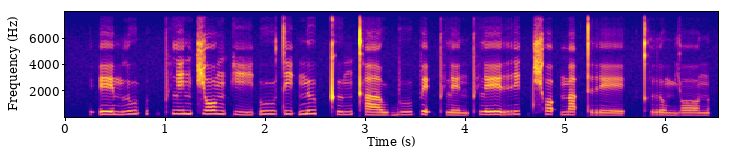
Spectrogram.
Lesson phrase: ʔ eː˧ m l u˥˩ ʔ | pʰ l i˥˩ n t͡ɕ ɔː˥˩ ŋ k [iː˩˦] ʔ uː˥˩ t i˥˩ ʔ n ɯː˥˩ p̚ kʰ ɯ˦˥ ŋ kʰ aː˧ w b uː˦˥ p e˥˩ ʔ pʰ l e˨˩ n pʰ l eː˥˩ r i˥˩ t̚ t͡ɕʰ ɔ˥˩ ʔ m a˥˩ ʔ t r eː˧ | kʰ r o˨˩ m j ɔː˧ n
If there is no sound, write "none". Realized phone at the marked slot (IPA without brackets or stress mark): iː˩˦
